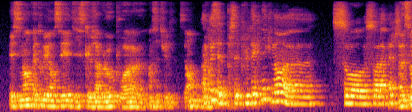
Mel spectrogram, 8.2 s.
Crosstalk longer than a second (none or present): none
